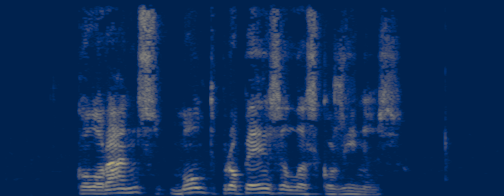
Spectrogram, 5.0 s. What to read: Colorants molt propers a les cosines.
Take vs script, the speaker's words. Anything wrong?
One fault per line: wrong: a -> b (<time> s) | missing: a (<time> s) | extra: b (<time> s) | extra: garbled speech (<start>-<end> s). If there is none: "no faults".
no faults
